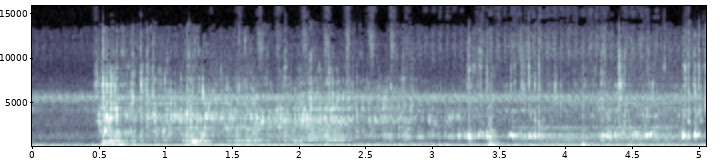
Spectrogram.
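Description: Water pours into a camping pot and spills over the rim outdoors, producing soft splashes and trickles with a few sharper drips, faint and close.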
